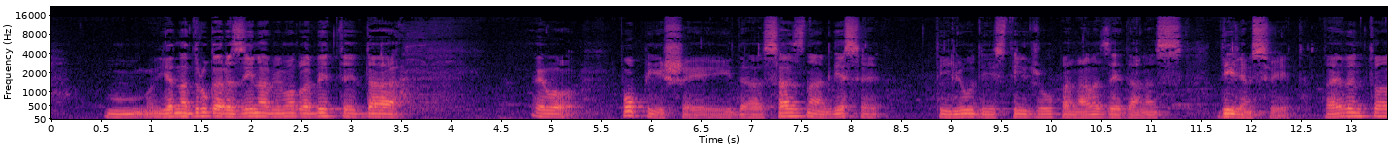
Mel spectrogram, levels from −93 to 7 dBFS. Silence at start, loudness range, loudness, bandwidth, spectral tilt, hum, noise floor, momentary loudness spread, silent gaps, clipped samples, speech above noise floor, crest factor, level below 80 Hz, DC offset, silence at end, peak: 0.55 s; 5 LU; -28 LUFS; 15.5 kHz; -5.5 dB/octave; none; -56 dBFS; 13 LU; none; under 0.1%; 29 dB; 18 dB; -56 dBFS; under 0.1%; 0 s; -10 dBFS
